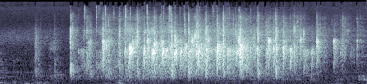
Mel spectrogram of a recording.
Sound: crowd applauds

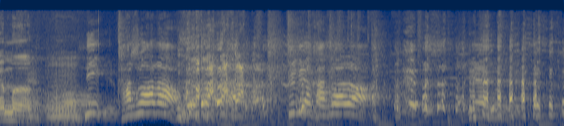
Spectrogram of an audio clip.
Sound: speaking in Korean; all laughing

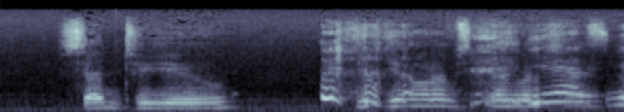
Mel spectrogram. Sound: laughter

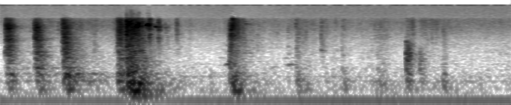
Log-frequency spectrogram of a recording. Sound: door thudding

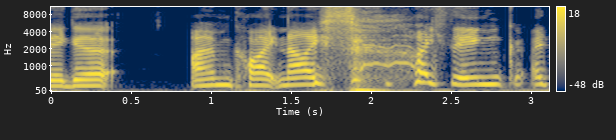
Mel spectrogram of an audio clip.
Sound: laughs

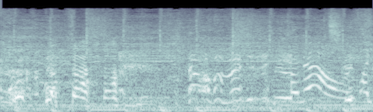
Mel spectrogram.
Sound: laughter; laughs

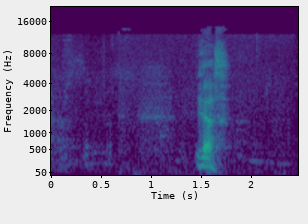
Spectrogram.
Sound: laughter

